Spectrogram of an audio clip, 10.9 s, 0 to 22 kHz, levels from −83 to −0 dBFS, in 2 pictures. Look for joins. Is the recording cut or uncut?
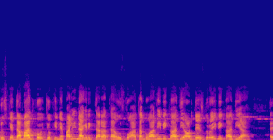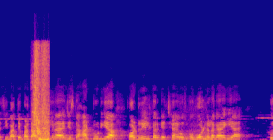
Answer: cut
